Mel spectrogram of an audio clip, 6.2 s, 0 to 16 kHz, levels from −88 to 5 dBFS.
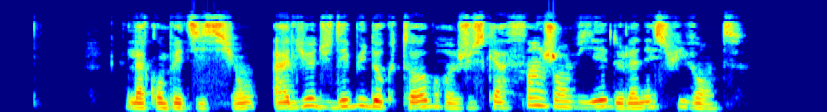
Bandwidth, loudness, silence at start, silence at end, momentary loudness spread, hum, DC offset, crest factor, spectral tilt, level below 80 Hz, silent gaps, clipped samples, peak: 10.5 kHz; -16 LUFS; 0.95 s; 0.65 s; 10 LU; none; under 0.1%; 20 dB; -1.5 dB/octave; -68 dBFS; 1.96-2.04 s; under 0.1%; 0 dBFS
